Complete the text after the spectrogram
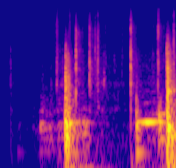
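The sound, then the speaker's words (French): A few dull, heavy knocks on a door, each a soft low thud with a faint rumble between them, and no speech. “Un coup frappé à la porte les fait tous sursauter.”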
